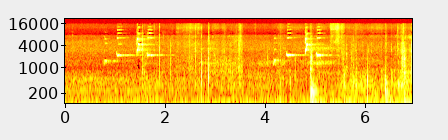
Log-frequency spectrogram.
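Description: Birds chirping in short, repeated calls. A few knocks and bumps, the loudest about five seconds in, from someone climbing into a truck cab.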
